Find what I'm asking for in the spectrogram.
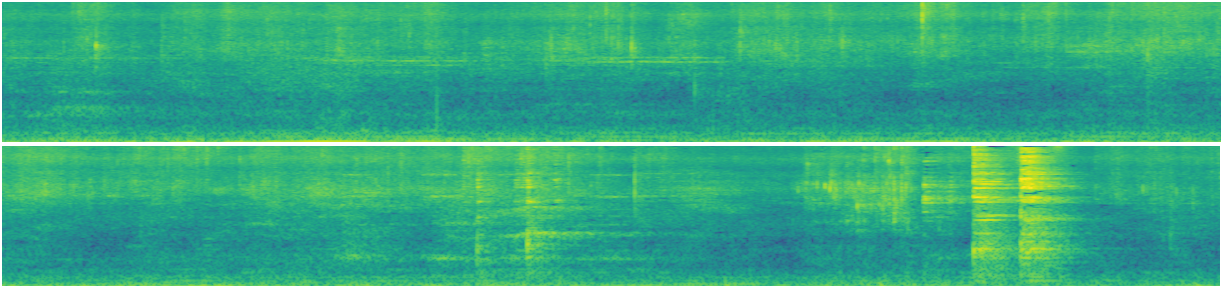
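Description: Chilli bajji batter being mixed by hand with lukewarm water in a bowl gives a steady soft stirring and scraping, with a few sharper clinks of utensils against the dish near the end.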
